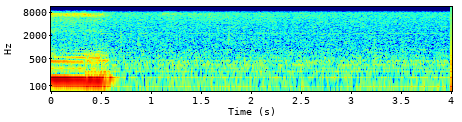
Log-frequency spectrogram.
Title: Duncan the bulldog snoring.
